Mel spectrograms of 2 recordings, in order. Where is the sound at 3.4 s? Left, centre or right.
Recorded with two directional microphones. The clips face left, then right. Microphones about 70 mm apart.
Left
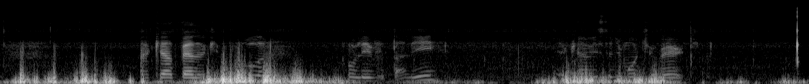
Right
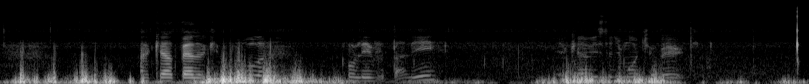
Centre.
